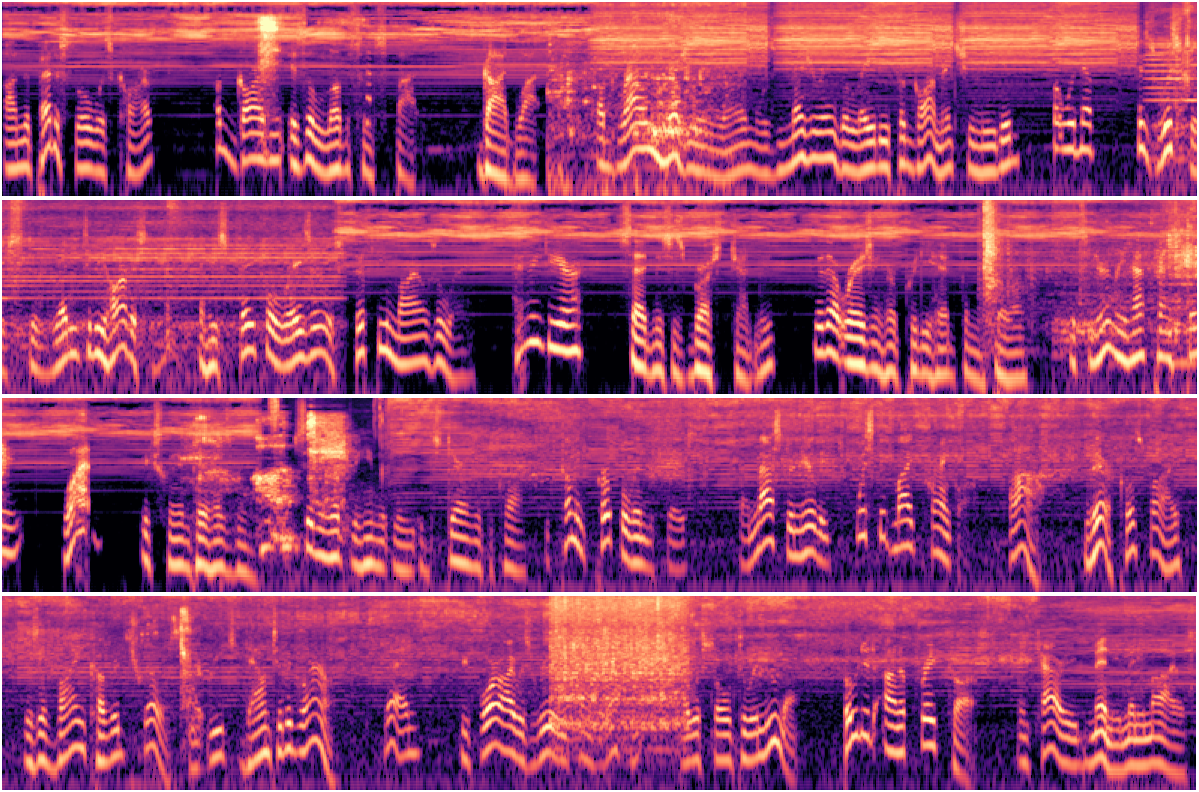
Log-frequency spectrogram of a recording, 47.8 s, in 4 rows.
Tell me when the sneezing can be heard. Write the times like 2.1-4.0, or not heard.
2.5-3.7, 25.6-27.4, 37.1-37.8.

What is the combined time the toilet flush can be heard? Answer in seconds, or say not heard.
6 s.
